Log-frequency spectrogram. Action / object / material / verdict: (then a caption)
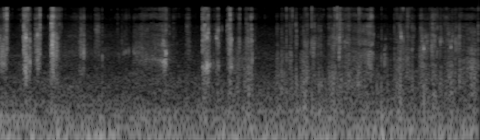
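scrape / wet concrete pavement slab scratched and tapped with fingernails / concrete / none. Short white nails scratch and tap on a solid, wet outdoor concrete pavement. Dry, crisp scrapes and quick, irregular taps die away almost instantly over a low, steady rumble.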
